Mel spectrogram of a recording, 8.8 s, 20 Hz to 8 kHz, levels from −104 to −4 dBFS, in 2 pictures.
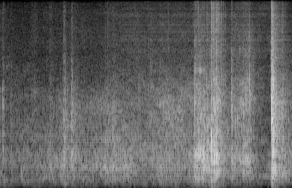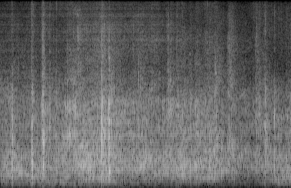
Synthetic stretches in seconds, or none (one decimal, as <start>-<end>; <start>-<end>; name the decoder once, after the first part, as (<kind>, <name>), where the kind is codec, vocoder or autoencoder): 1.8-7.1 (codec, DAC)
